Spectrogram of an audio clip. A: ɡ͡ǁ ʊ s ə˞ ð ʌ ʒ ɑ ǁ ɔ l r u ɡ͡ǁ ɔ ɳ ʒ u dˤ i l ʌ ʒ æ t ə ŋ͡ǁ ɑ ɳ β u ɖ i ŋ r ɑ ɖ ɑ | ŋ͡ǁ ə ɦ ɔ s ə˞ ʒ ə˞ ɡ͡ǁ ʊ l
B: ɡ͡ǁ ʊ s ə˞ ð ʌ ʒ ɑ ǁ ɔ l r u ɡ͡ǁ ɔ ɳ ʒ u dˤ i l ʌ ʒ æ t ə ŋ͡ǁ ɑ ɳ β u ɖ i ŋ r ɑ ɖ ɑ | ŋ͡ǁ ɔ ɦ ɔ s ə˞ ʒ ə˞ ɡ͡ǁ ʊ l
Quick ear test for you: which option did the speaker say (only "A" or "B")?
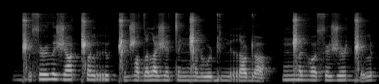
A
